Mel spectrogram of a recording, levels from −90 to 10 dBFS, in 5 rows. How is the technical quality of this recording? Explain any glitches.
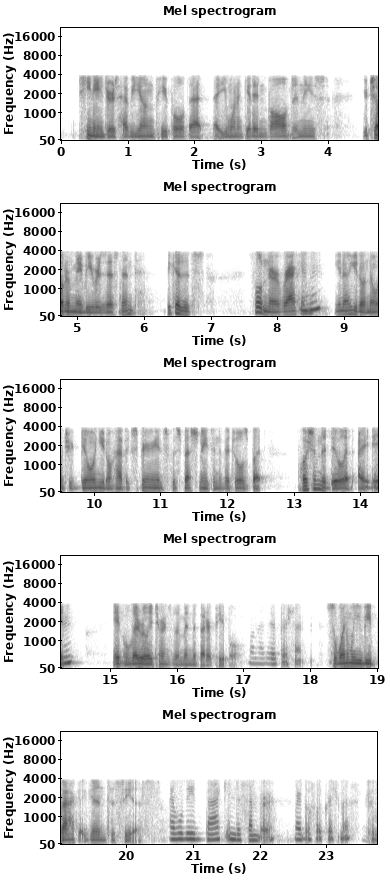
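The technical quality is poor. Throughout, the speech carries Speex codec damage: the sparse excitation makes it hoarse and noisy, and the spectrogram shows smeared harmonics, consistent with roughly 11 kbps. The content is confined to about 150 Hz to 3.6 kHz.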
